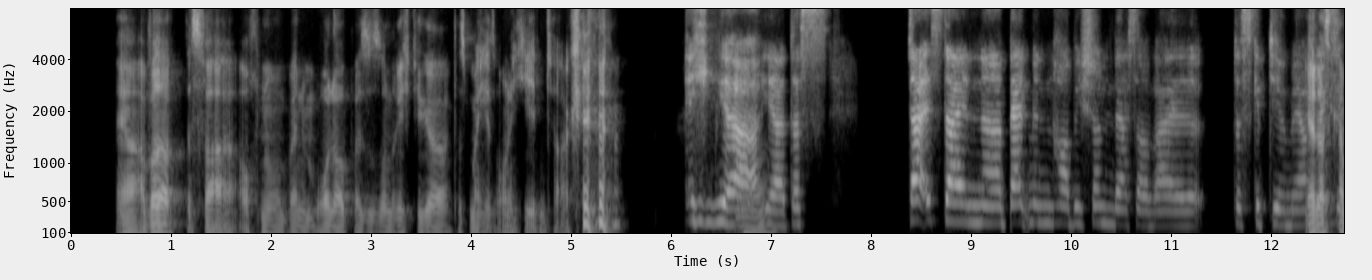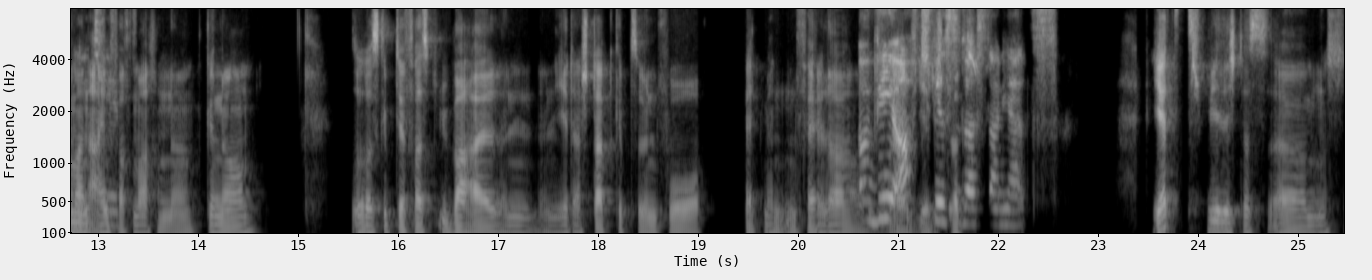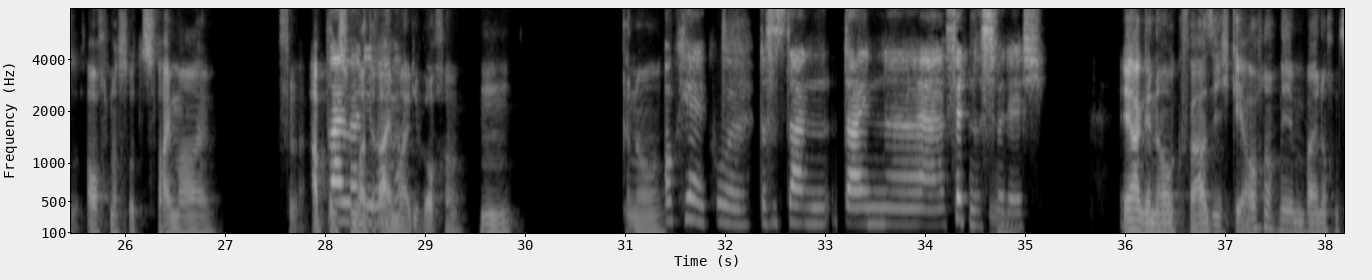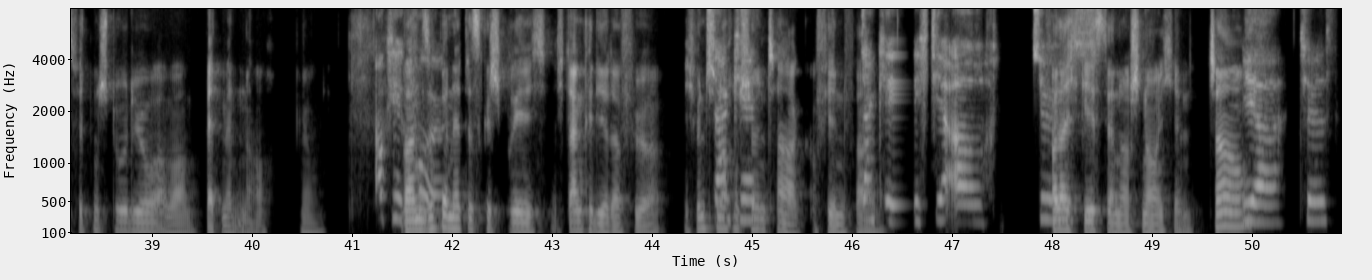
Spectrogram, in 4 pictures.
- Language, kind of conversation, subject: German, unstructured, Was machst du in deiner Freizeit gern?
- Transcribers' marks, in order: other background noise; laugh; chuckle; snort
